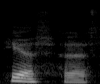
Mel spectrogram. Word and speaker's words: Herf: Half? Yeah. How do you say his surname? Herf. Herf, yeah.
